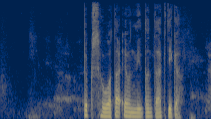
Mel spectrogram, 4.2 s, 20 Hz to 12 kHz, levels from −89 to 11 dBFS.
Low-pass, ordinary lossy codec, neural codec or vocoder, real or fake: 10.8 kHz; Opus, 64 kbps; codec, 24 kHz, 0.9 kbps, WavTokenizer, medium speech release version 1; fake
